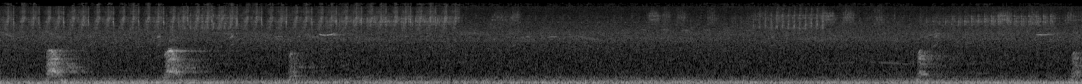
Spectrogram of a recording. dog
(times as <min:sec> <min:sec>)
0:00.5 0:00.9, 0:01.6 0:02.1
